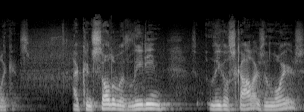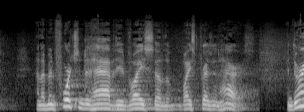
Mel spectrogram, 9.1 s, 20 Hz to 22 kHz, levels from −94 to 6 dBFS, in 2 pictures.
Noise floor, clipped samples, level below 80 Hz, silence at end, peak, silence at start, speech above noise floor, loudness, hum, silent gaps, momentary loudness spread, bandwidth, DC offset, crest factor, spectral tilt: -52 dBFS; under 0.1%; -72 dBFS; 0 s; -2 dBFS; 0 s; 30 dB; -22 LUFS; none; none; 14 LU; 10.5 kHz; under 0.1%; 20 dB; -6 dB/octave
